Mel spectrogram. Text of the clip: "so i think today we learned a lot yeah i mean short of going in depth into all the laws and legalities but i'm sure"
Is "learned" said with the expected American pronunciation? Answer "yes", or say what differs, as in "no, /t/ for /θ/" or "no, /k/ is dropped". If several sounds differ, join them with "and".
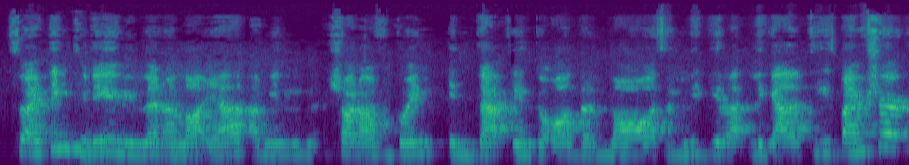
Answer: no, /d/ is dropped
